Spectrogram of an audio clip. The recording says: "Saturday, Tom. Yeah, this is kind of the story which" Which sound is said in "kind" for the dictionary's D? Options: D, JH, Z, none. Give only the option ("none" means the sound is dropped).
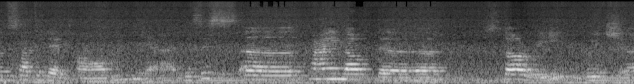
D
